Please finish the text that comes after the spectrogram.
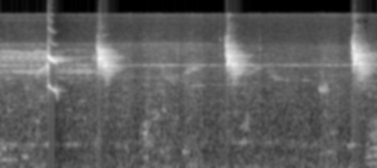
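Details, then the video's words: Caged one-month-old Bar-winged Prinia (ciblek gunung) learning to sing, giving soft 'ngeriwik' practice calls: a few brief high chirps spaced about a second apart, with a faint steady high tone behind them. "Cigun Belajar Bunyi Ngeriwik Halus"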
